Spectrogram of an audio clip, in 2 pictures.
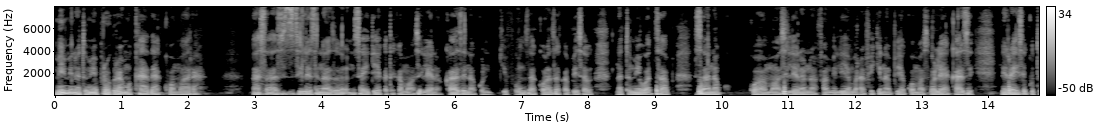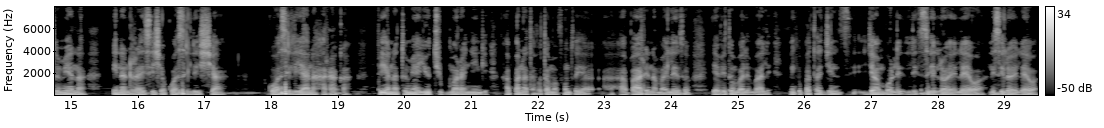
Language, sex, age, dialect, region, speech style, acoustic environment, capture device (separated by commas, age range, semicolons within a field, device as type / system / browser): Swahili, male, 18-24, Kenya - Nairobi Sheng-influenced, Kenya, happy, silence, mobile / Linux / Chrome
